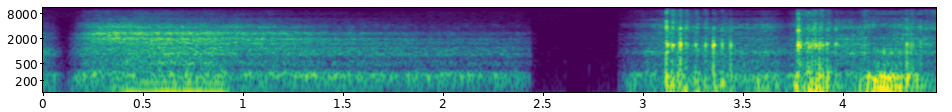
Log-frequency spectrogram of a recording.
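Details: Two sleepers snoring: a long, rough, rumbling breath noise, a brief pause, then louder choppy low snorts.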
